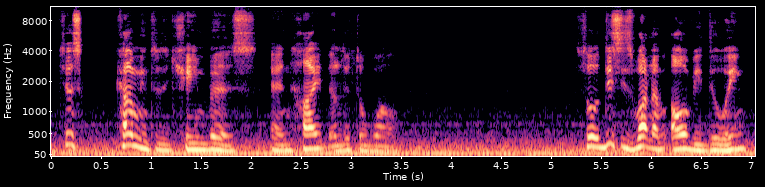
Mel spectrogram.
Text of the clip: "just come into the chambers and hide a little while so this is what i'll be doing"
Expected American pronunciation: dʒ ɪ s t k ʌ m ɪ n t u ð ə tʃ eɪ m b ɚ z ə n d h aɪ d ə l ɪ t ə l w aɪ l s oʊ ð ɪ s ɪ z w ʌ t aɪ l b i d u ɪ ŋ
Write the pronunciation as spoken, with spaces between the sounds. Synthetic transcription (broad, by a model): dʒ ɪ s k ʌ m ɪ n t u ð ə tʃ eɪ m b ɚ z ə n h aɪ d ə l ɪ t ə l w aɪ l s oʊ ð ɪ s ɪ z w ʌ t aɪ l b i d u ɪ ŋ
